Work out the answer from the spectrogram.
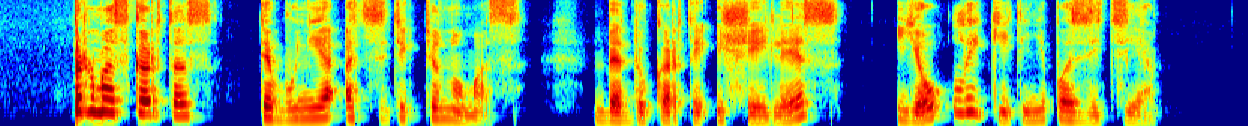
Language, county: Lithuanian, Klaipėda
